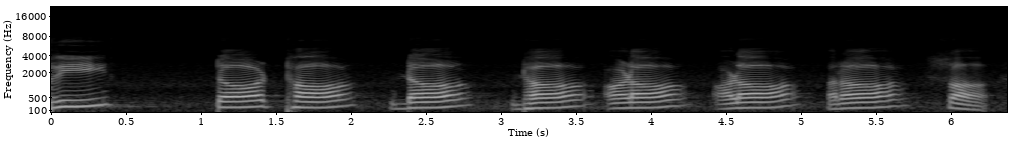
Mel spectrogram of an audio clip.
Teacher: ये बोला जाता है मूर्धा और जीव से, तो इसको कहेंगे मूर्धन्य। जो मूर्धा और जीव से बोले जाए उसको कहेंगे मूर्धन्य।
